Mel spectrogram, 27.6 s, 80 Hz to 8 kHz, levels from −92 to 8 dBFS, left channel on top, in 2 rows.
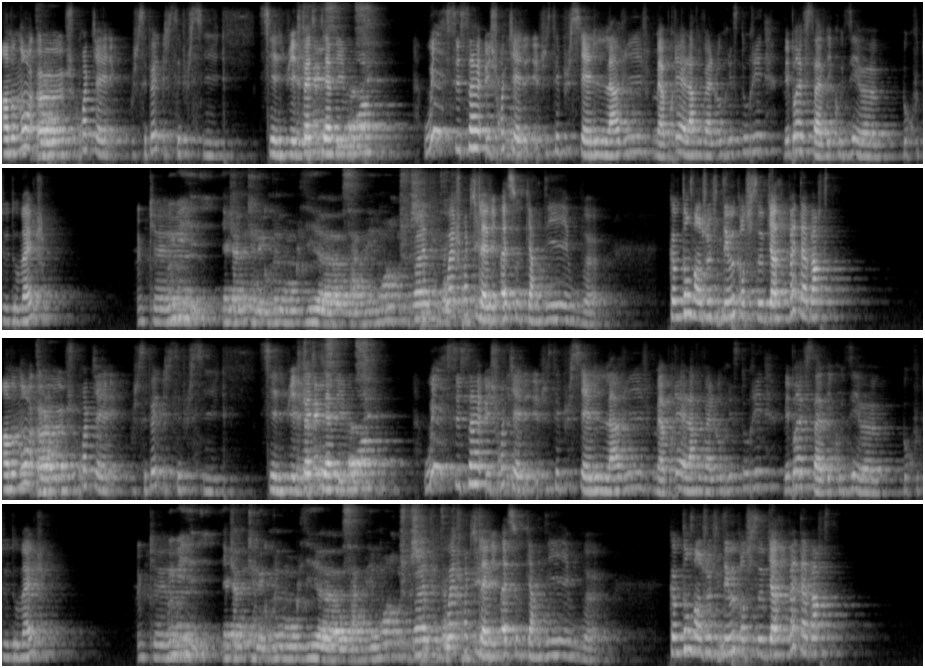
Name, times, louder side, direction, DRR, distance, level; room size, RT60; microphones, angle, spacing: voice 1, 0.0-1.7 1.9-3.3 3.9-5.6 6.3-13.1 13.5-14.4 15.8-16.7 20.0-22.7 23.8-26.2, left 2 dB, 25° left, 7 dB, 1.3 m, -25 dB
voice 2, 16.3-21.0, right 1 dB, 10° left, -8 dB, 6.1 m, -27 dB
17.0 x 14.5 x 5.7 m, 1.2 s
head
